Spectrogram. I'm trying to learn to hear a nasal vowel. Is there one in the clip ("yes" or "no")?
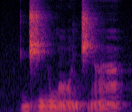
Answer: yes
